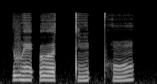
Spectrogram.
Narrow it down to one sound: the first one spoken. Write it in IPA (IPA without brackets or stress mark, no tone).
v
